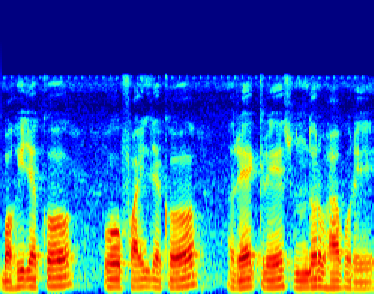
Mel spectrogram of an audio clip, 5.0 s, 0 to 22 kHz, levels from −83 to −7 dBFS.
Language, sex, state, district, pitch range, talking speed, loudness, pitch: Odia, male, Odisha, Malkangiri, 95-110 Hz, 110 wpm, -16 LUFS, 105 Hz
